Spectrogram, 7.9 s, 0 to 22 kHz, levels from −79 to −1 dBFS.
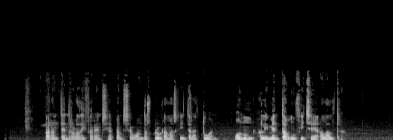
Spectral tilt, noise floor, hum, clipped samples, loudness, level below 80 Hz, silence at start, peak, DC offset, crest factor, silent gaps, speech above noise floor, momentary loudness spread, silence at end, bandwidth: -5.5 dB/octave; -55 dBFS; none; under 0.1%; -24 LUFS; -48 dBFS; 0.5 s; 0 dBFS; under 0.1%; 24 dB; none; 32 dB; 8 LU; 1 s; 11 kHz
